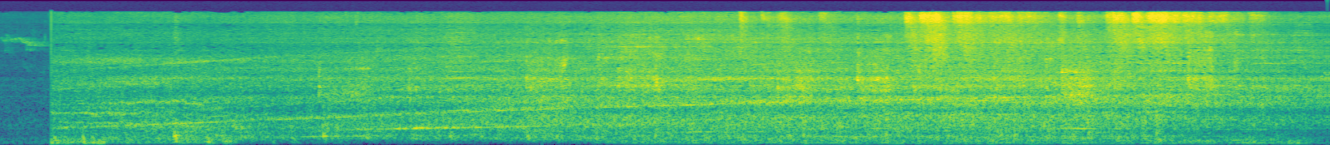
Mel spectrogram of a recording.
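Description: Hamburg U-Bahn electric train running away along the track, with rumbling wheel noise and a motor whine that rises slowly in pitch as it gathers speed. The sound comes in suddenly about half a second in and eases off near the end.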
